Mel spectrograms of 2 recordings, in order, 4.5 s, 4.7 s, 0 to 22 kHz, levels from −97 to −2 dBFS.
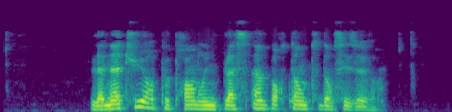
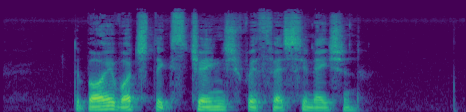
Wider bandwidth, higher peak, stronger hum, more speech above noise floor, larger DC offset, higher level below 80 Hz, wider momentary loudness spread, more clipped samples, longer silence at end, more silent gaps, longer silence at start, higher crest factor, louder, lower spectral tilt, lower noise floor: second, 7.2 kHz vs 15.5 kHz; first, -2 dBFS vs -12 dBFS; neither; first, 58 dB vs 49 dB; neither; first, -54 dBFS vs -64 dBFS; about the same, 10 LU vs 12 LU; neither; second, 0.75 s vs 1.1 s; neither; first, 0.9 s vs 0.75 s; about the same, 18 dB vs 20 dB; first, -18 LUFS vs -30 LUFS; first, -7 dB/octave vs -4.5 dB/octave; about the same, -75 dBFS vs -78 dBFS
